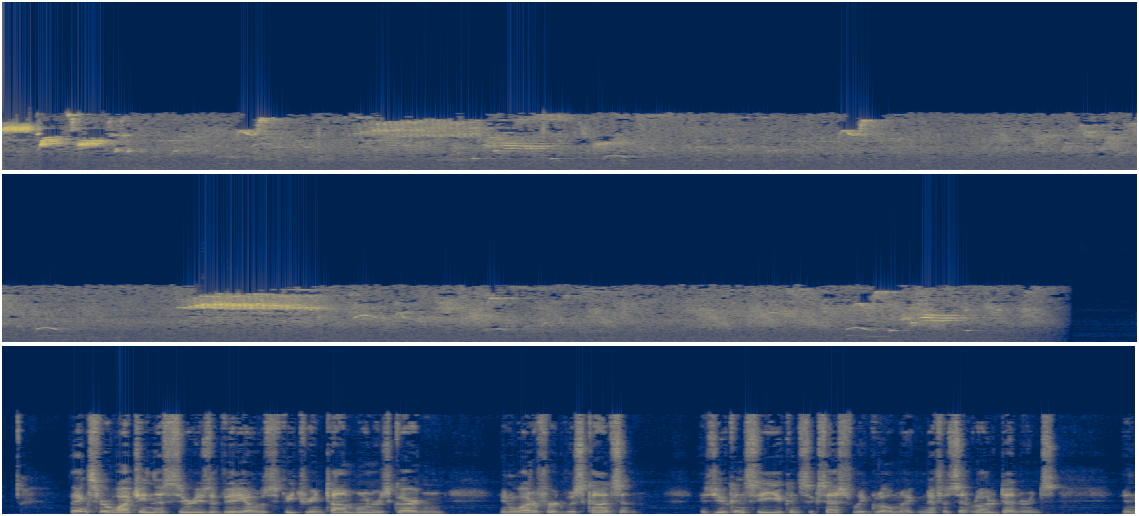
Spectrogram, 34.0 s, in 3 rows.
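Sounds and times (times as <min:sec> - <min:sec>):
high bird trill: 0:00.0 - 0:09.0, 0:13.1 - 0:21.8
songbirds chirping and singing: 0:00.0 - 0:12.4, 0:13.1 - 0:21.9
steady background hiss: 0:00.0 - 0:22.1, 0:22.9 - 0:34.0.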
